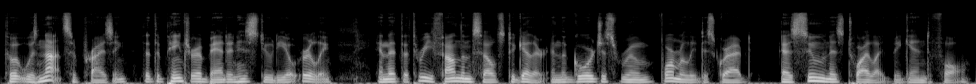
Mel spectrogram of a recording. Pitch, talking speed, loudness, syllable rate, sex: 115 Hz, 195 wpm, -20 LUFS, 5.9 syllables/s, male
